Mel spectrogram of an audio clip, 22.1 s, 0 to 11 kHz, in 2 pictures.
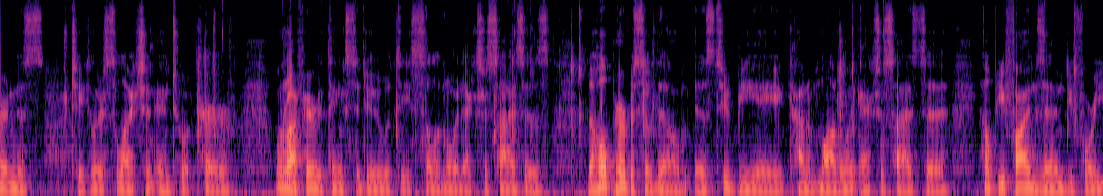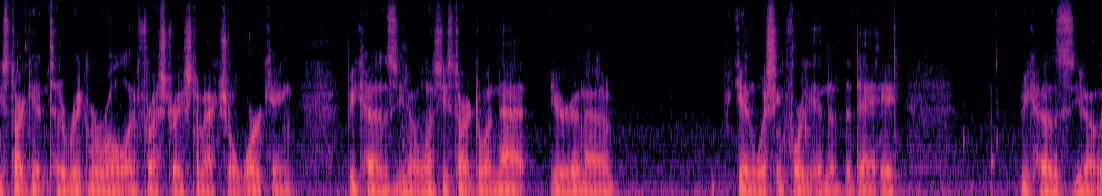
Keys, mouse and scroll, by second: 1.4 click, 1.8 scroll down 2, 2.0 alt+a, 2.2 middle click, 2.9 scroll up 2, 3.5 click, 4.0 shift+middle click, 5.3 scroll up 2, 5.7 d, 7.0 click, 8.8 middle click, 10.6 d, 11.2 click, 13.2 ctrl+click, 16.9 e, 18.8 click.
